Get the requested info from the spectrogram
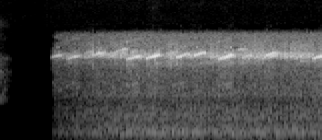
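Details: Spring peepers (Pseudacris crucifer) calling in spring, a dense chorus of high, clear, piping peeps that blend into one shrill ringing tone.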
